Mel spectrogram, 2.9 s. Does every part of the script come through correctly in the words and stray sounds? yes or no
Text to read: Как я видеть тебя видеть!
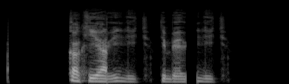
no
